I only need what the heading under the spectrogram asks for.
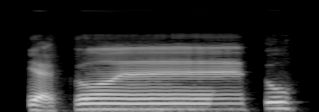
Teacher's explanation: On the kaf, on the kaf, dhamma is there, so you make your lips round. On the ta, dhamma is there, we make the lips round.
